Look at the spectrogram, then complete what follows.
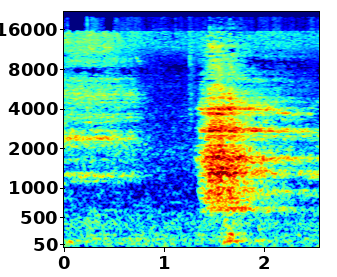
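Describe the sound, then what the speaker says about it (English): A single deep breath, drawn in sharply and audibly up close, during a tapping exercise guided with peppermint essential oil, with a quiet room hiss before and after. "take a deep breath"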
